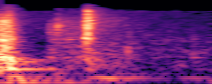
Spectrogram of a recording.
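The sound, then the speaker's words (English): The door of a hospital room opens with a quick thump followed by a couple of softer clicks and rattles, fading within about a second; no one speaks. “The door opened, and Liz Davis came in.”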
